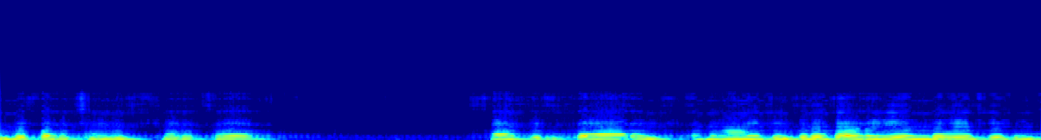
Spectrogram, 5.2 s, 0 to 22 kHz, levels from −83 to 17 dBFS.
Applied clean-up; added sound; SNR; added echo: neural separator model SepFormer DNS4.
